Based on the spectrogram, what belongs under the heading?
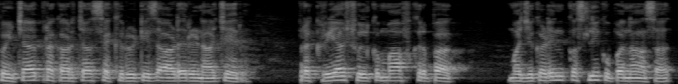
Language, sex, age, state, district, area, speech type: Goan Konkani, male, 30-45, Goa, Canacona, rural, read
